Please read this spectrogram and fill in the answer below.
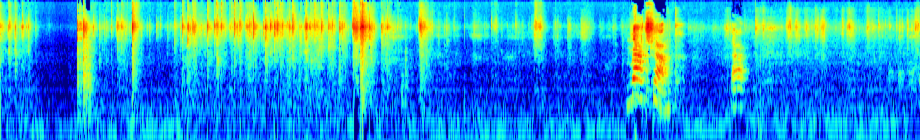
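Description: Foil wrapper of a Pokémon trading-card booster pack crinkling and crackling as it is cut open with scissors and the cards are pulled out, starting about a second and a half in. A child's voice breaks in briefly about thirteen seconds in.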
